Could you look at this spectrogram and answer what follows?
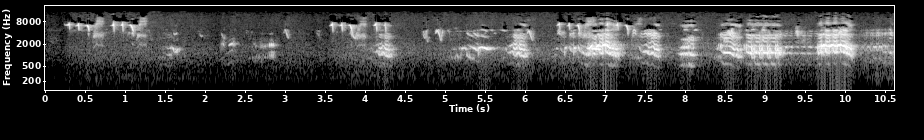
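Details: Yellow-headed amazon producing a run of harsh, raspy squawks and chattering notes that grow louder and more frequent, with high thin chirps between them.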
